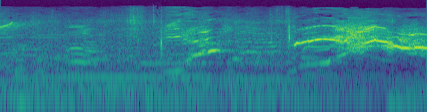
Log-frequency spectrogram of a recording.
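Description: Children's voices on a busy street, with a high-pitched child's voice calling out near the end over a steady low hum.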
